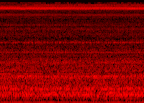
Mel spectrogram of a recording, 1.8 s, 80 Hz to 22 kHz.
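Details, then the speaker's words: Refrigerator compressor on a 24 V to 220 V 500 W pure-sine inverter after a failed first start attempt (owner suspects a capacitor charged up): steady, even low hum with no stumbling or cycling; running smoothly after starting. "Він працює і Холодильник працює Я не знаю як це сталося"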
